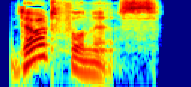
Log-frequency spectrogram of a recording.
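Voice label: "doubtfulness", British English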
